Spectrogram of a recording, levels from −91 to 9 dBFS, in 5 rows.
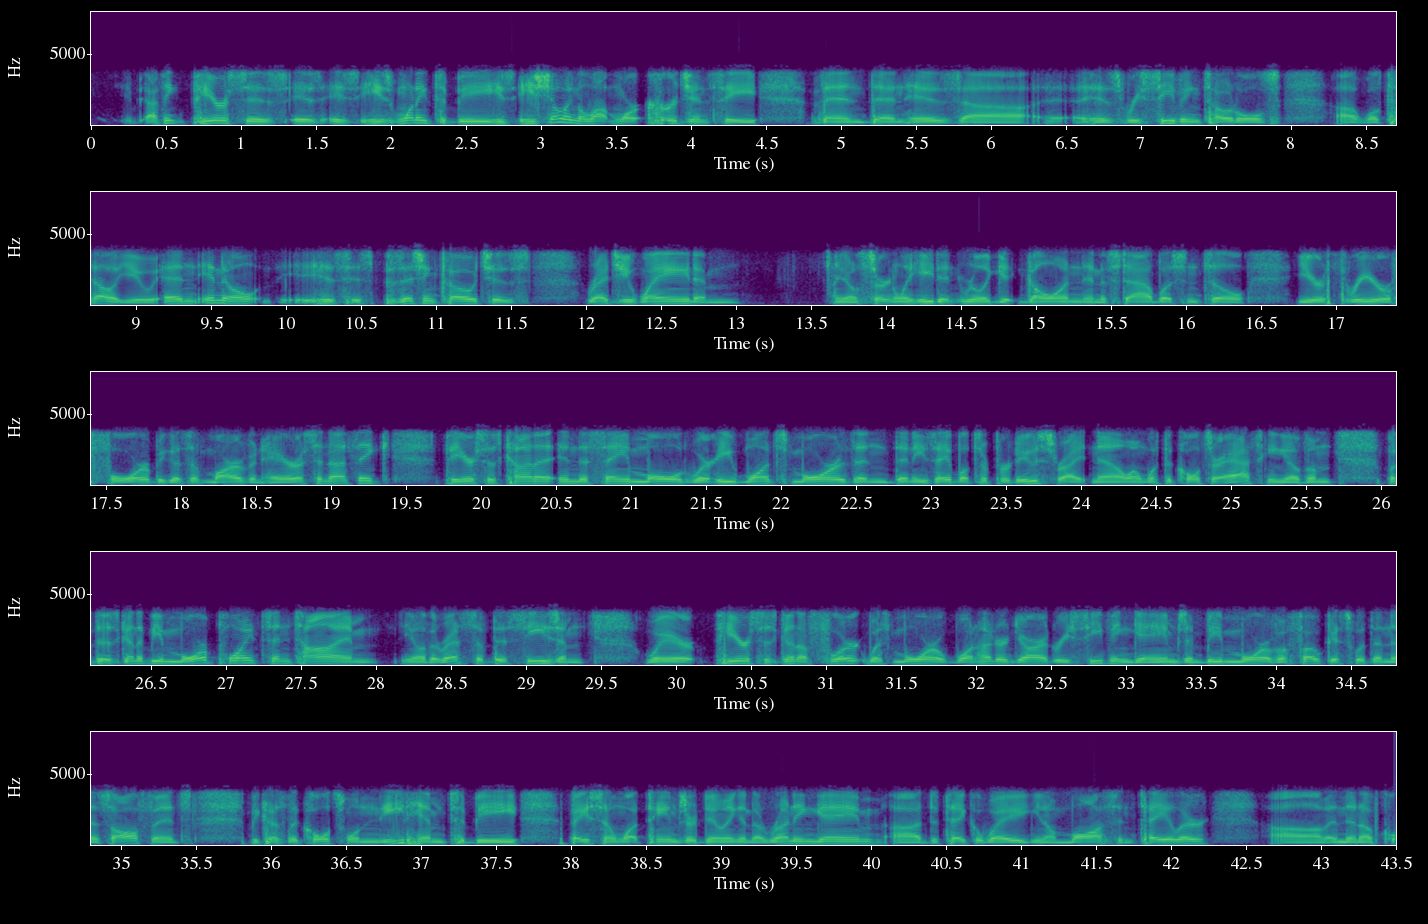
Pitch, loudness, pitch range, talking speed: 130 Hz, -20 LUFS, 120-140 Hz, 215 wpm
